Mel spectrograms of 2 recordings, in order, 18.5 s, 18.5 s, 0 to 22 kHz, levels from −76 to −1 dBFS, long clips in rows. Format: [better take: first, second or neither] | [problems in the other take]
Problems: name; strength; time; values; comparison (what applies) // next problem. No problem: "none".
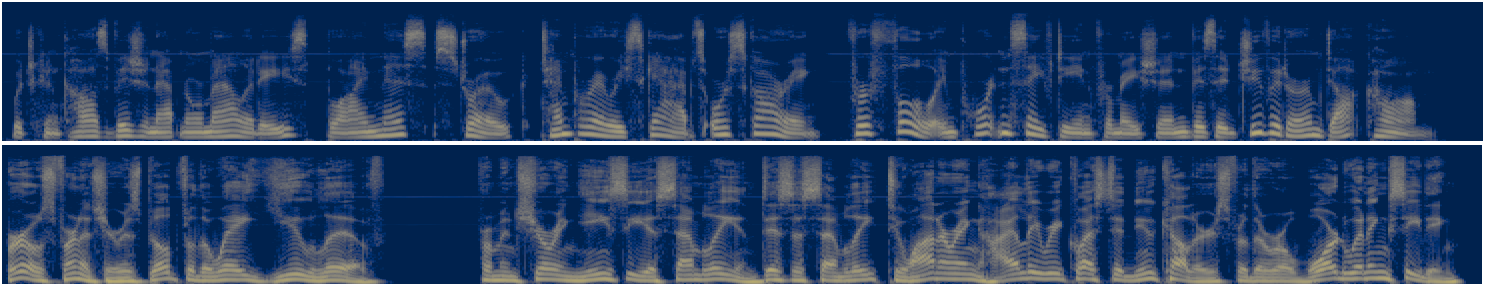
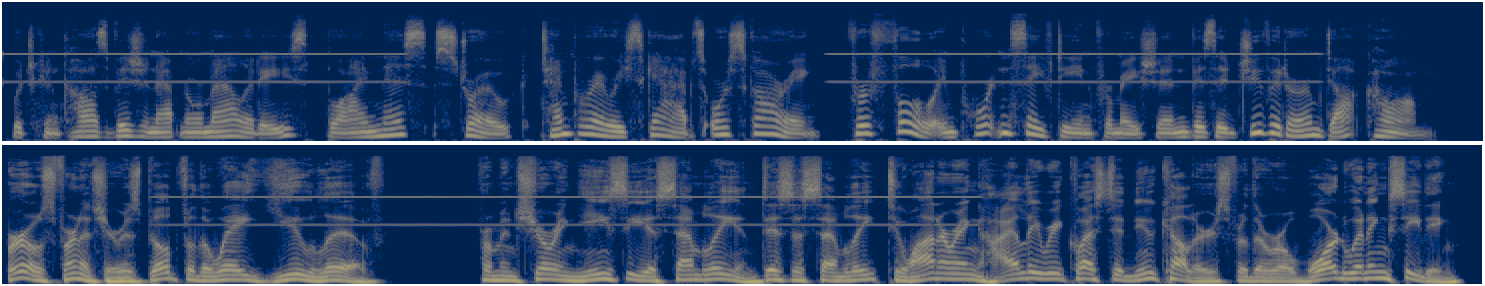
first | high-pitched whine; loud; until 2.5 s, from 5 to 8 s and from 10 to 15 s; 4.5 kHz, 9 dB below the speech; faint in the first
